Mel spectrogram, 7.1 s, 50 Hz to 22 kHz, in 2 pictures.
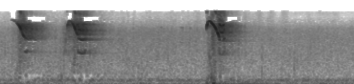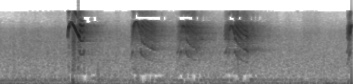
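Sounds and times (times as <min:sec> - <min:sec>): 
low background hum: 0:00.0 - 0:07.0
Eurasian otter giving high-pitched chirping squeaks: 0:00.2 - 0:01.1, 0:02.1 - 0:02.4, 0:04.2 - 0:06.2.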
